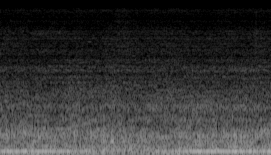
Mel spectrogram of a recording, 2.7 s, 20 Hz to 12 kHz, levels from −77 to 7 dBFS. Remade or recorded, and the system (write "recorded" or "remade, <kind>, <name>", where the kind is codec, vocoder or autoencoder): remade, codec, SNAC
